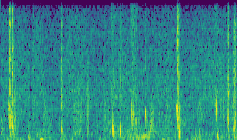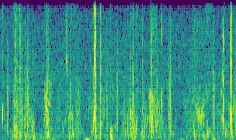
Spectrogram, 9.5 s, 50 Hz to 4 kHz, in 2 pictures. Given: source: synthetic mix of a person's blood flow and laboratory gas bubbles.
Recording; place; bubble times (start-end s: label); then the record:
Doppler ultrasound of blood flow; subclavian vein
0.15-0.31 s: bubbles
1.21-1.25 s: bubbles
2.21-2.32 s: bubbles
2.36-2.45 s: bubbles
2.60-2.75 s: bubbles
2.85-2.93 s: bubbles
3.50-3.63 s: bubbles
4.28-4.38 s: bubbles
4.53-4.83 s: bubbles
4.97-5.45 s: bubbles
5.62-5.78 s: bubbles
6.03-6.30 s: bubbles
6.57-6.84 s: bubbles
6.91-6.99 s: bubbles
7.21-7.50 s: bubbles
7.54-8.02 s: bubbles
8.56-8.99 s: bubbles
9.13-9.44 s: bubbles
From the record:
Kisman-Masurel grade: 243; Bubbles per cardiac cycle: several, 3 to 8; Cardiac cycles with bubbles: 100%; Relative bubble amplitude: loud (0.450 to 0.775); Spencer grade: 3 (all of the cardiac periods contain showers or single bubble signals, but not dominating or overriding the cardiac motion signals); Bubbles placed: anywhere in the cardiac cycle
